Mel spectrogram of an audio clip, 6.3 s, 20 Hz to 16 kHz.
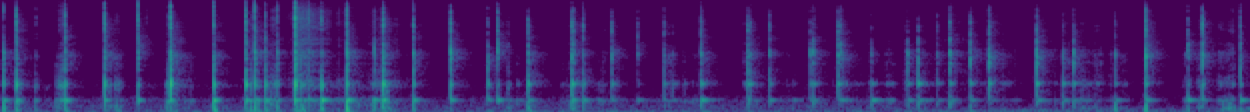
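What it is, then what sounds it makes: Paper cup tapped with fingernails. Long nails tap rapidly on the side of an empty, upright beige paper cup held in both hands. About 35 quick, dry, hollow clicks follow in an uneven stream, each with a short papery tone near 900 Hz and a bright edge. The taps die away almost instantly, with no ring.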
